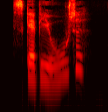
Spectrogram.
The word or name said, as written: skabiose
